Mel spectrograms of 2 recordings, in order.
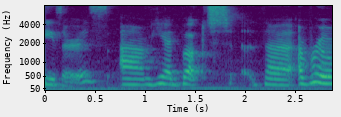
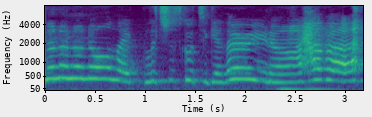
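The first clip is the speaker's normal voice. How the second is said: put-on French accent, pitched up; 8 semitones higher, 6 dB louder than usual. Retelling what a French date suggested at dinner: French accent imitating Baguette. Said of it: "Oh, nice accent".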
